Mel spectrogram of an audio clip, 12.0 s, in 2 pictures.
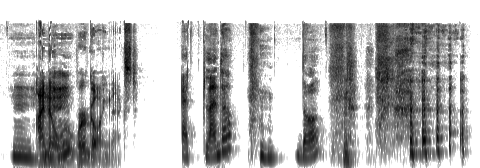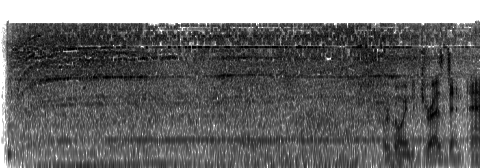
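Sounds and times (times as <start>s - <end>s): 
speech: 0.2s - 5.9s, 10.8s - 11.9s
laughter: 0.5s - 1.4s, 4.2s - 5.8s
vacuum cleaner running: 6.1s - 11.9s.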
